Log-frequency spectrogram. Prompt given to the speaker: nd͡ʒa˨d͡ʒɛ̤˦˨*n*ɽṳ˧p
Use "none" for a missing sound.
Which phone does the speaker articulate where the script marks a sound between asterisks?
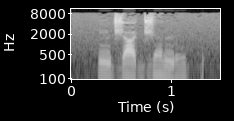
n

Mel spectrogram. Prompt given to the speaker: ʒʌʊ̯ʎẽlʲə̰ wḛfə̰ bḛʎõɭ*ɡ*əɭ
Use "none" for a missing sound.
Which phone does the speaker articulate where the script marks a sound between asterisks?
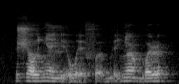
ɡʷ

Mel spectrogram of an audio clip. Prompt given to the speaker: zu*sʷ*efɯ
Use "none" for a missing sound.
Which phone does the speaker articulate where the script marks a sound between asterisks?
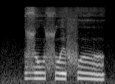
sʷ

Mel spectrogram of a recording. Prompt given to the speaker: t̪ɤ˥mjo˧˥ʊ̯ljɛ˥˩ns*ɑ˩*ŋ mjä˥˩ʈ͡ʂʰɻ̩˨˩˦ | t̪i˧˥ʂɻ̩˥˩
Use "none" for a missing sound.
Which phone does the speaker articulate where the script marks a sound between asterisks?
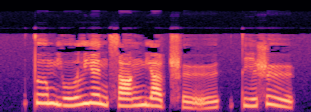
ɑ˧˥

